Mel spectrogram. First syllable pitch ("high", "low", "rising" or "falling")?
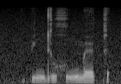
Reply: falling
